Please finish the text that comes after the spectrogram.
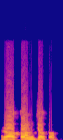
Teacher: শব্দের মাঝখানে এই যে অ ধ্বনিটা এসেছে সেটাই হচ্ছে মধ্য স্বরাগম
